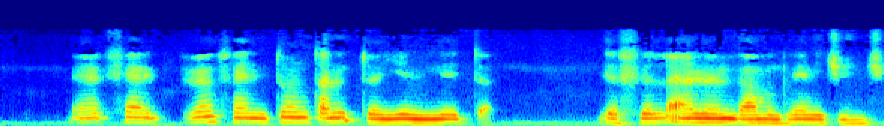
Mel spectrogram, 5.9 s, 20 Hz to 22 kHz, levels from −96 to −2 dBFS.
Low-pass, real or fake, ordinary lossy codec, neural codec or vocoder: 10.8 kHz; fake; MP3, 32 kbps; codec, 24 kHz, 0.9 kbps, WavTokenizer, large speech release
